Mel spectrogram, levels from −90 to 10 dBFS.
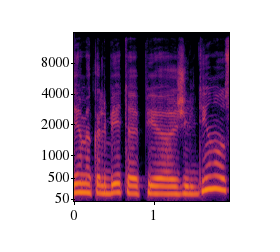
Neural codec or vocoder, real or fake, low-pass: none; real; 14.4 kHz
